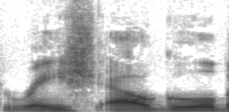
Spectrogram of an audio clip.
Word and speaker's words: Ra's al Ghul: I think I heard him on a podcast say it's pronounced Ra's al Ghul, but they've never done it that way in the movies.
